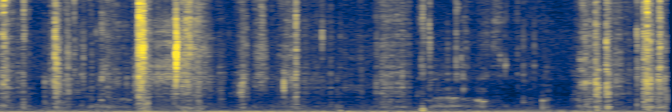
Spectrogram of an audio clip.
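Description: A person chewing and biting fast food close to the microphone, with small crunches and mouth clicks scattered through, over a steady low hum.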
